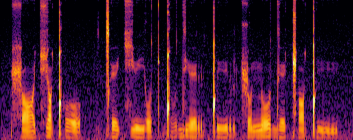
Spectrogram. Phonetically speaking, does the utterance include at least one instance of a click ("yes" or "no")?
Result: yes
